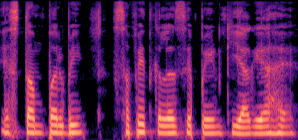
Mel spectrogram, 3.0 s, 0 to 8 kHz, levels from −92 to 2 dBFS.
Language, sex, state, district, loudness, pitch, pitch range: Hindi, male, Uttar Pradesh, Lucknow, -18 LUFS, 155 Hz, 150-165 Hz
